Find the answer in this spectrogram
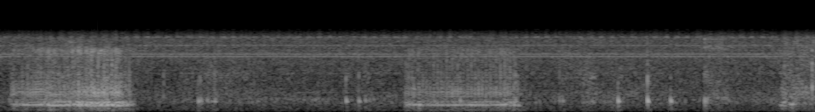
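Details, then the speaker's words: Female friend asleep, snoring very loudly and getting louder: two long, rumbling snores about four seconds apart with quiet room noise between; snoring. "I think kids could see the It just keeps getting louder. I'm starting. I know. But you have to admit this is funny."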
